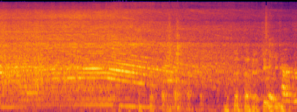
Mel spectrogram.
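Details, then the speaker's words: Oscillating cast saw cutting down the side of a girl's leg cast: loud steady buzzing whine, pitch dipping as the vibrating blade bites into the cast. "see how it's just vibrating y so that way if it hits your skin it'll move with it but when I hit the cast cut it off"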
